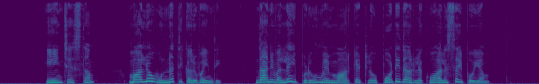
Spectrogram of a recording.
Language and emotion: Telugu, sad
